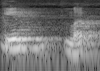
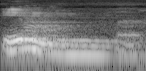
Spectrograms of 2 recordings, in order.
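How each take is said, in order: First: The n sound is heard before the m. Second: The n merges into a doubled m sound. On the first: "Nun in" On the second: "seolah tidak ada nun, padahal ada nun, tapi tidak terbaca"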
